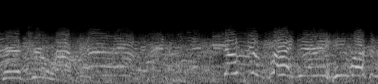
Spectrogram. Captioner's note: reporters chattering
